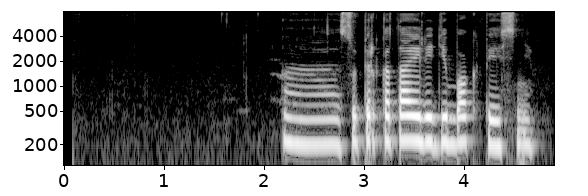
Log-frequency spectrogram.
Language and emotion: Russian, neutral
